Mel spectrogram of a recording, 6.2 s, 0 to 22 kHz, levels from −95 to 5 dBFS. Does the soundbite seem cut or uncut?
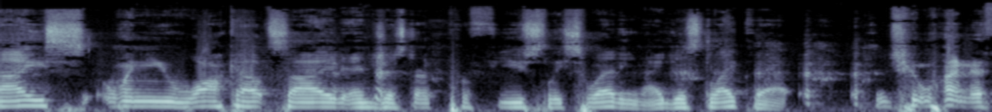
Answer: uncut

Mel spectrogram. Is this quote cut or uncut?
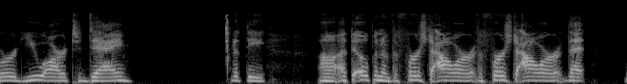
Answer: cut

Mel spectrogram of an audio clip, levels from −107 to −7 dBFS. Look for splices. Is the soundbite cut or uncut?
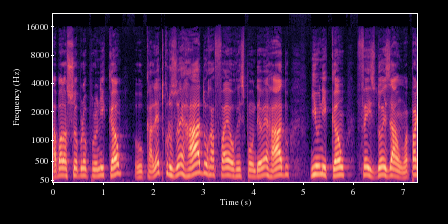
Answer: uncut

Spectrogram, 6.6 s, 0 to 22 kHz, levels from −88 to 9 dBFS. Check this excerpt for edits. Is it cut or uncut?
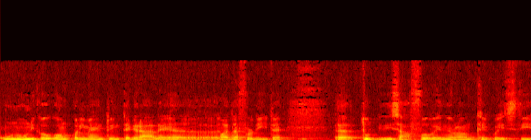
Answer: cut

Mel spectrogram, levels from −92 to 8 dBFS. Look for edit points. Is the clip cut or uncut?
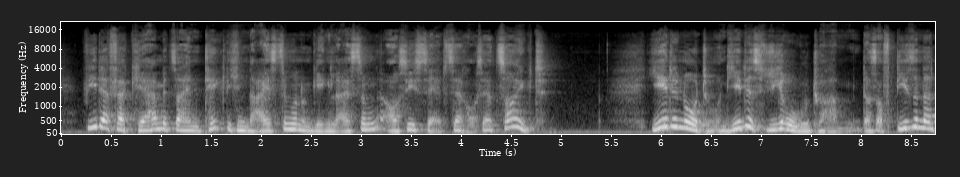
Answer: uncut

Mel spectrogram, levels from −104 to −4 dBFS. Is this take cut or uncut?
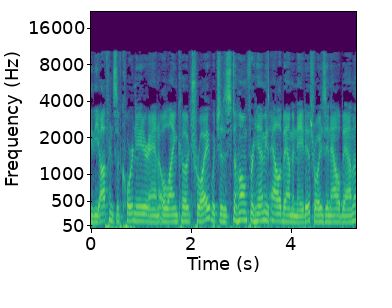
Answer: cut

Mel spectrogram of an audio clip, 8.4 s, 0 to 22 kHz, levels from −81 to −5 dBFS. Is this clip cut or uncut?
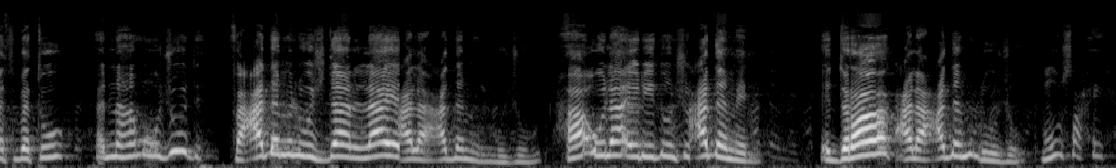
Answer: cut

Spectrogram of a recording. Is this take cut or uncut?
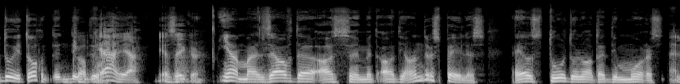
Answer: uncut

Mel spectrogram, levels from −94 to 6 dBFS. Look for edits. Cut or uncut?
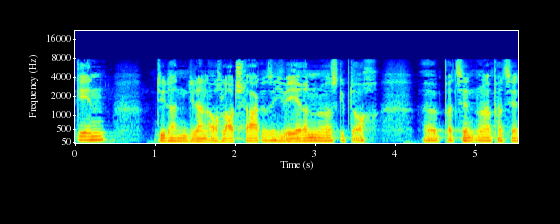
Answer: cut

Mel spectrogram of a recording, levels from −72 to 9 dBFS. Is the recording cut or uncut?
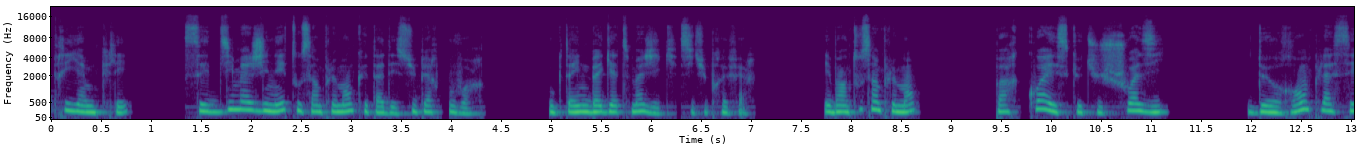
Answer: uncut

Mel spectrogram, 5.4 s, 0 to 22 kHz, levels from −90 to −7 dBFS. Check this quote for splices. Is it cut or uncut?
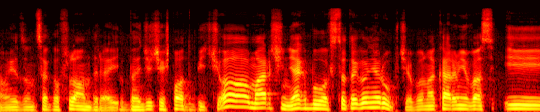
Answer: cut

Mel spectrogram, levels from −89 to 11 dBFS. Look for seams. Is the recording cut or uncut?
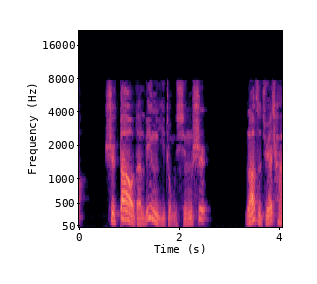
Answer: uncut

